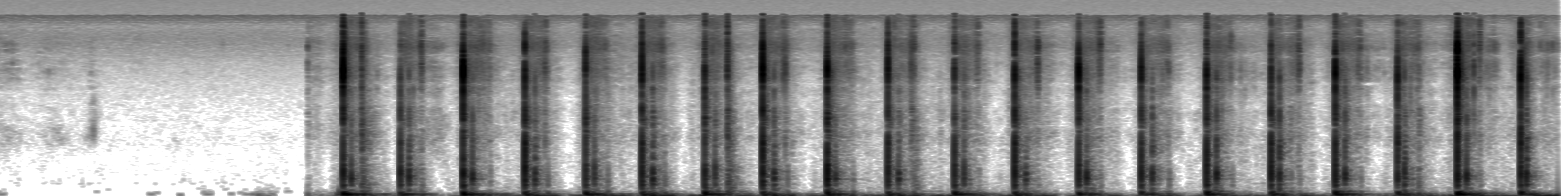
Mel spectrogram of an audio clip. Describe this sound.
Walking in trainers on hard surface.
